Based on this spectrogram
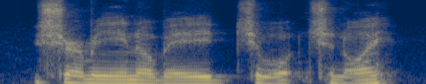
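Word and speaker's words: Sharmeen Obaid-Chinoy: Shermin Obaid Chinoy.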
